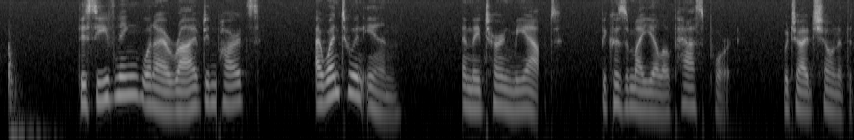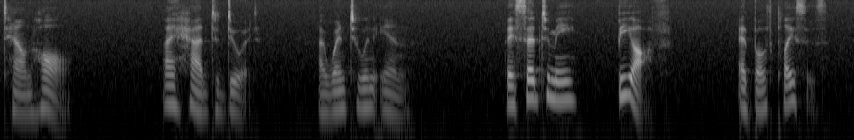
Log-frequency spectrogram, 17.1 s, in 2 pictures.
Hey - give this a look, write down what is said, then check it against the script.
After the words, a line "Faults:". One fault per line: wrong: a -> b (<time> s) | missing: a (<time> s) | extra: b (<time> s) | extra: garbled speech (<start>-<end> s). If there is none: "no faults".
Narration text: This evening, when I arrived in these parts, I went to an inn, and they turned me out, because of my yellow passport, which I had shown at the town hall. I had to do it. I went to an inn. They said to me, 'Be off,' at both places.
This evening, when I arrived in parts, I went to an inn, and they turned me out, because of my yellow passport, which I had shown at the town hall. I had to do it. I went to an inn. They said to me, 'Be off,' at both places.
Faults:
missing: these (2.1 s)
